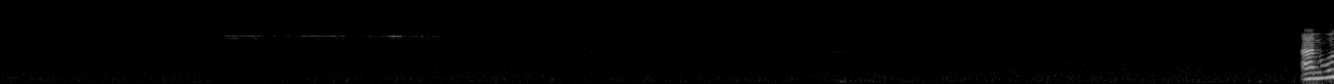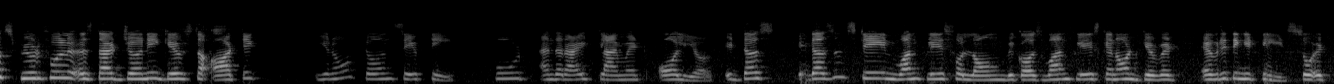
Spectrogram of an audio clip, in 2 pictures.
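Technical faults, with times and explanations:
13.07 to 14.88 s: automatic gain falling. The gain control judged the input too loud and backed its gain off by about 4 dB over nearly two seconds. The speech and the room noise behind it sink together, because the whole signal is scaled at once. The drop is gradual, not a step. That sets it apart from a talker moving away, which changes the voice but leaves the background level alone.
15.43 s, 21.35 to 21.46 s, 25.99 to 26.09 s: VoIP packet loss concealed by the speech codec. Packets went missing: one 20 ms frame at the first and last points, two frames (40 ms) at 21.35 s. The decoder filled each gap by carrying on from its last pitch and spectral shape while fading the level. Each gap turns briefly buzzy or hollow. The sound stays weak and smeared for a short while afterwards, since every decoded frame builds on the one before.
16.49 to 24.38 s: automatic gain rising. 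The input fell by about 13 dB, and the gain control answered by raising its gain about 12 dB over roughly eight seconds. The voice and the room noise swell back together, slowly. Because the background rises with the speech, the change comes from the gain stage and not from the talker moving, which happens around 15.5 s. The light Speex coding, which fits a bitrate near 28 kbps, carries through this rise.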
